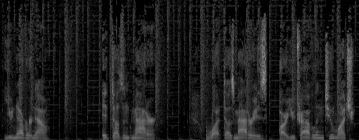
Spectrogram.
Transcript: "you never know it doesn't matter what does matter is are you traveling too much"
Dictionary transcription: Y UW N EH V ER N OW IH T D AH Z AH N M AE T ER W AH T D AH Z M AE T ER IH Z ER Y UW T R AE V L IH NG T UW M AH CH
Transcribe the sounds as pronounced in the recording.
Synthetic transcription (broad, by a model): Y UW N EH V ER N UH IH T D AH Z AH N M AE T ER W AH T D AH Z M AE T ER IH Z ER Y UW T R AE V L IH NG T UW M AH CH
